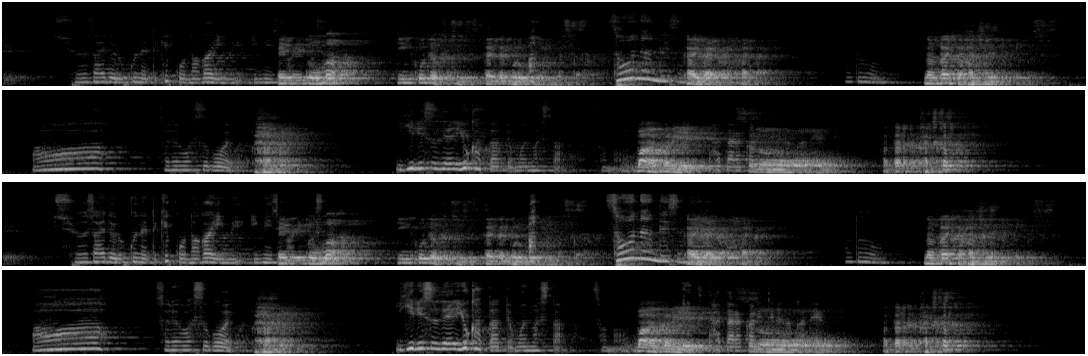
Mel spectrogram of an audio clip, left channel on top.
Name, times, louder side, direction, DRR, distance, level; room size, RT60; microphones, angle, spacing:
voice 1, 0.5-3.1 5.3-5.4 6.1-7.6 8.4-8.9 11.1-11.9 12.4-13.2 14.8-16.5 16.8-17.1 17.7-19.1, right 2 dB, 55° right, 4 dB, 1.9 m, -33 dB
voice 2, 2.8-3.4 3.9-5.6 6.8-7.5 9.2-10.4 13.3-13.7 17.0-17.8 18.3-19.2 19.6-20.3, equal, 5° left, 2 dB, 4.1 m, -27 dB
27.5 x 23.0 x 8.9 m, 1.2 s
head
